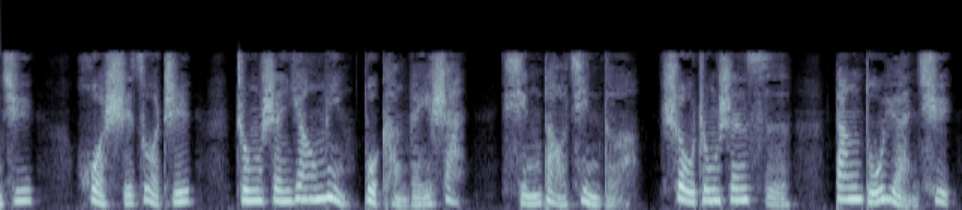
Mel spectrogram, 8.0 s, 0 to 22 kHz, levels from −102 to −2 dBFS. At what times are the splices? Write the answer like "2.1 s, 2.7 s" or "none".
3.0 s, 5.4 s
